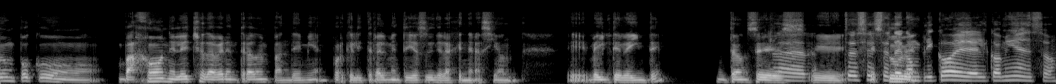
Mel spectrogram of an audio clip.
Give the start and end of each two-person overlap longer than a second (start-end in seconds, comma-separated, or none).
7.6-9.3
